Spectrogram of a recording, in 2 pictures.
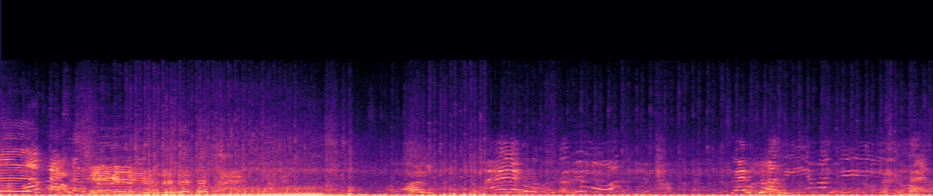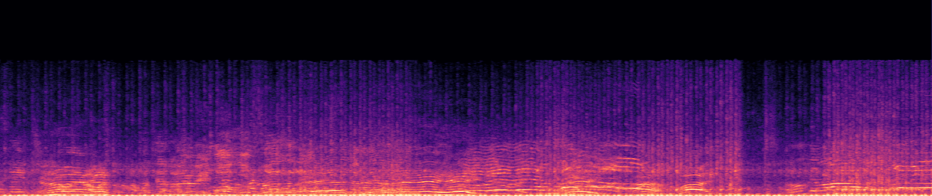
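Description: Several people talking over one another above a steady low rumble of a motorcycle engine idling close by.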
